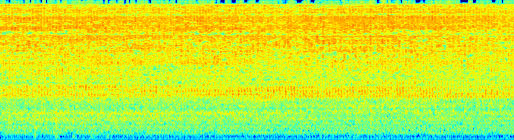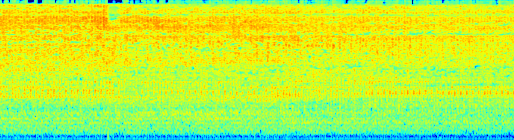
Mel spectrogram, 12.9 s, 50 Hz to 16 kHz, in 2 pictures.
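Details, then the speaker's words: 2001 Nissan AD, 2.2 YD22D diesel, 260,000 km, manual, just after a summer start: sharp metallic tick about twice a second over the diesel clatter at idle. It fades after 5–10 minutes of running; injectors suspected, unconfirmed. Metallic knock at cold idle. "nissan diesel войди 22 d металлический стук сок от пост запуска летом"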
